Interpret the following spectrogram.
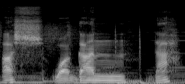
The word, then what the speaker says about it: ashwagandha: And ashwagandha, that's how it pronounced.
